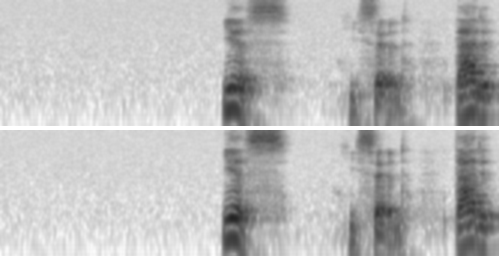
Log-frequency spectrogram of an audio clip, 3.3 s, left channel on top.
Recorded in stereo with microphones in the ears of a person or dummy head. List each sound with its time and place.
1.5 s a man speaking: 40° right (ahead or behind), 0.6 m; by 3.2 s 35° right (ahead or behind), 0.9 m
